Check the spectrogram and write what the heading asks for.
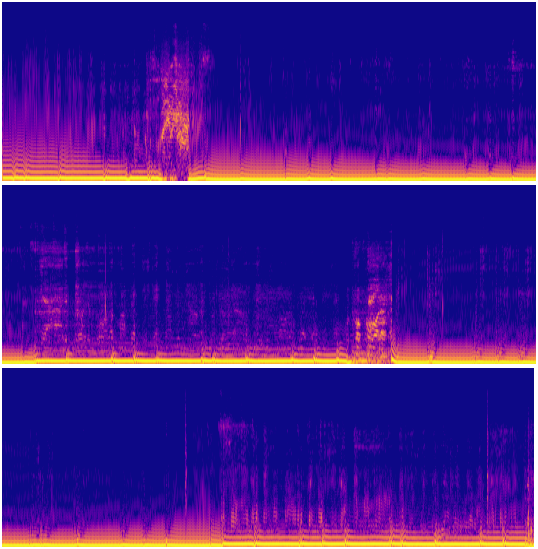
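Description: Bass-heavy electronic music played very loud on a car audio system in a bass demo, with deep sustained bass notes stepping in pitch. A few brief whooshing sweeps cut across the music.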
